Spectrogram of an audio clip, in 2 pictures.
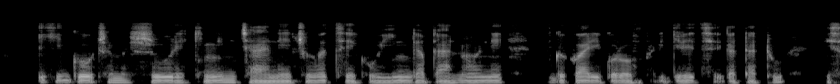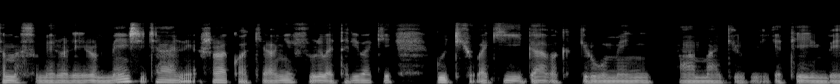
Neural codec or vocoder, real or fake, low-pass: none; real; 7.2 kHz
